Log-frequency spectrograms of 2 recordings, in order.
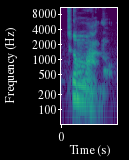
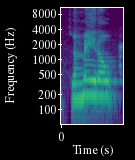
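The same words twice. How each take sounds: First: "tomato" said as tuh-MAH-toh. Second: "tomato" said as tuh-MAY-toh. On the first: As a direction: say "tomato" with a broad ah in the middle. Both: Shown as a demonstration. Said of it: "It's the same thing".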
